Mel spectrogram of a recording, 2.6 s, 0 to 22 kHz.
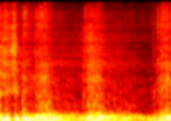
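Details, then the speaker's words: BMW R80 cafe racer boxer twin at first start-up, with drilled-out, straight-through silencer baffles: a deep, loud, throaty burble that swells on throttle blips; quite noisy, but left that way for now. "okay so it is quite actually quite noisy but I like sounds like into a mimic so I think we're going to leave it like that for the time being"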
